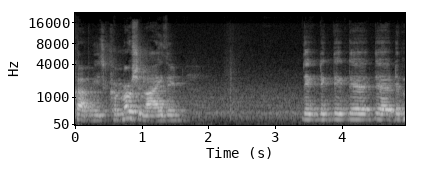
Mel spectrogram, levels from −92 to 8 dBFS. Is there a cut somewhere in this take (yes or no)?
no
